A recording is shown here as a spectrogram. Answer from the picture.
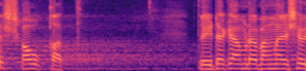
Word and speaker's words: শওকাত: হয়েছে সাকাত গাজী তো বাংলা ভাষাভাষীরা আমরা আসলে উচ্চারণ ভুল করে থাকি নামটা সাকাত হয় না হইতে পারে শওকাত এটাকে আমরা বাংলাদেশে যে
